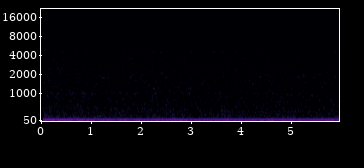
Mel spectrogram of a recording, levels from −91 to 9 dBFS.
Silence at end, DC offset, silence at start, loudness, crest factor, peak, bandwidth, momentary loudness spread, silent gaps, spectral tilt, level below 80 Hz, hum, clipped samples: 0 s; under 0.1%; 0.05 s; -69 LUFS; 14 dB; -52 dBFS; 16.5 kHz; 2 LU; none; -3 dB/octave; -68 dBFS; none; under 0.1%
